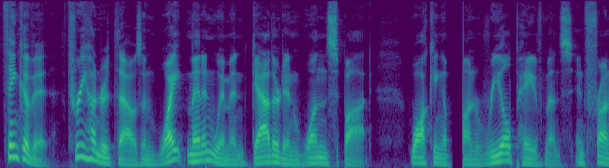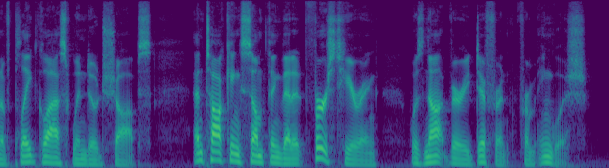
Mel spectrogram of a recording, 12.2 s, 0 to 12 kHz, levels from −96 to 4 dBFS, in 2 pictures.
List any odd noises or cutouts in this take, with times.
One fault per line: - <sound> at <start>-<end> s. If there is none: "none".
- dropout at 4.5-4.6 s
